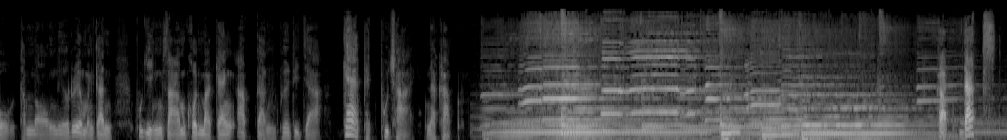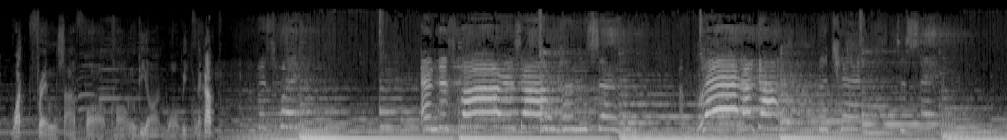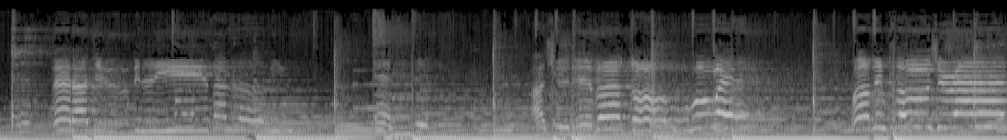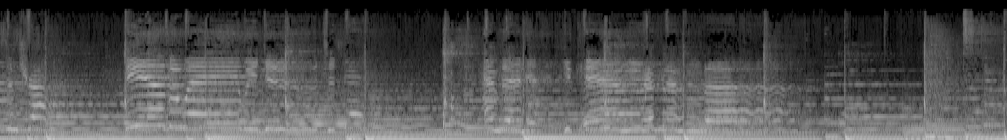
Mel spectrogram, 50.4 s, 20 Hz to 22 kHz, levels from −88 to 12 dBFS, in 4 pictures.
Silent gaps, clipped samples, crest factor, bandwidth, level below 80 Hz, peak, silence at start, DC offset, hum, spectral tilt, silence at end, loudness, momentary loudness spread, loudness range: none; under 0.1%; 18 dB; 16 kHz; -26 dBFS; -2 dBFS; 0 s; under 0.1%; none; -6 dB/octave; 0 s; -21 LUFS; 19 LU; 14 LU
